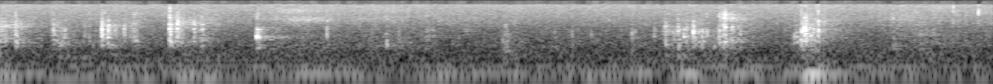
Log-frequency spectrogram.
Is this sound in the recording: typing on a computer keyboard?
yes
